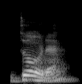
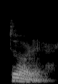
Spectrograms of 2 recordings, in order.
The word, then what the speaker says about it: daughter: Si queremos hablar de la hija, podemos decir Dora. Hay algunos lugares donde lo pronuncian Dora. O puedes decir daughter. Daughter o Dora, de acuerdo a donde estés.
